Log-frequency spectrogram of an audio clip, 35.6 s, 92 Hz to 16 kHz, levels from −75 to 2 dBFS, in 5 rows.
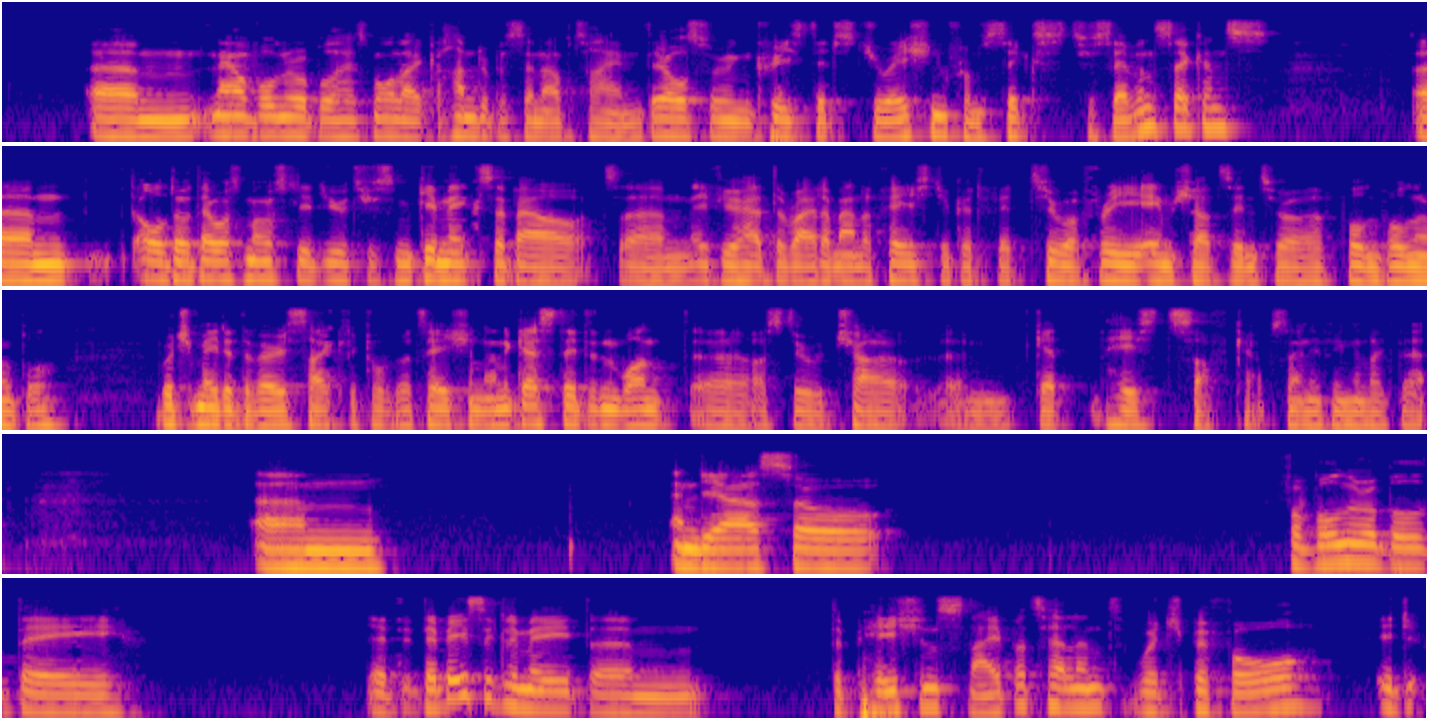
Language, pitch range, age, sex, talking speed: English, 100-115 Hz, 20-39, male, 160 wpm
